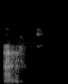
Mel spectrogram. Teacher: And following that a in the same syllable, we have two consonants, a velar stop and a alveolar stop, both voiceless. So we have what we would call in this case, a complex coda.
